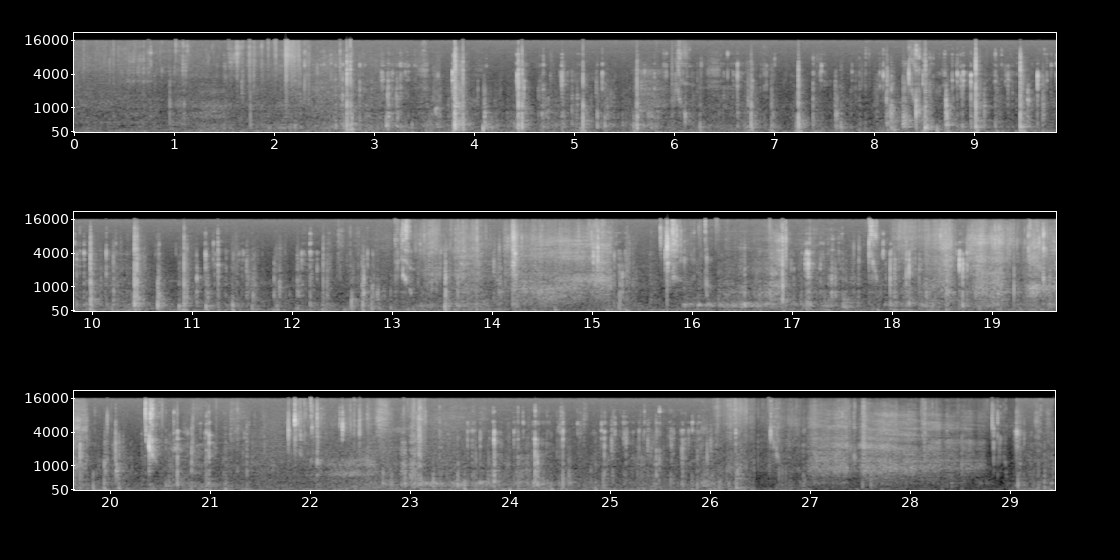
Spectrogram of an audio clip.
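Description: Close-miked chewing of soft green tea cupcake with custard cream: wet, sticky mouth sounds with many sharp clicks and smacks.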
